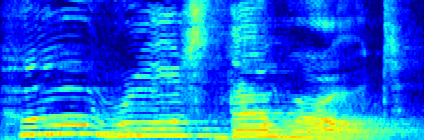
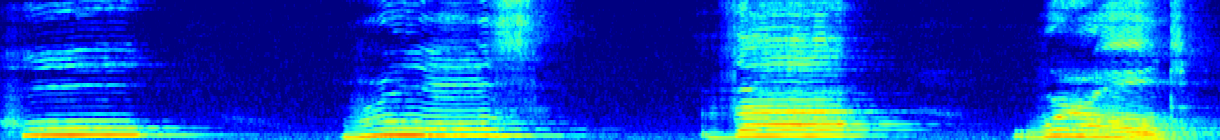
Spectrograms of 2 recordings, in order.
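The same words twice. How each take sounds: First: The question is read very fast. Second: The question is read at a normal pace. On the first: "Let's read that real fast" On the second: "Can you say that with me?"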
